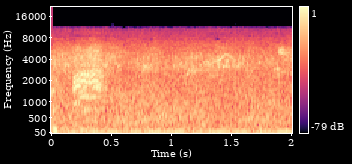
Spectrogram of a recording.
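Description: Animal calls in a jungle soundtrack: a short raspy call just after the start, then faint high bird chirps.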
